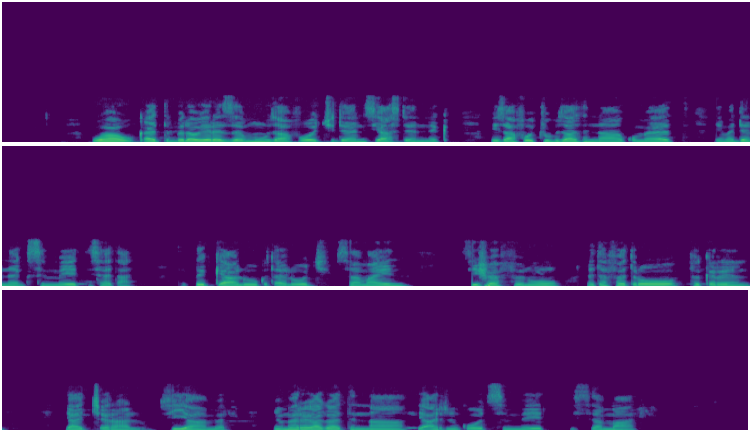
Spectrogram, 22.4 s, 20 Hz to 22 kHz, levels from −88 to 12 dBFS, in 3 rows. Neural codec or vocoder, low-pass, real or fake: none; 7.2 kHz; real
